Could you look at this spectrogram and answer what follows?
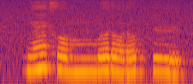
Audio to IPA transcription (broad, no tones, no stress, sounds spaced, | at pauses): ɡ ɛ̃ x o mː ʊ ɾ o ɾ ʊ pʰ ʉ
